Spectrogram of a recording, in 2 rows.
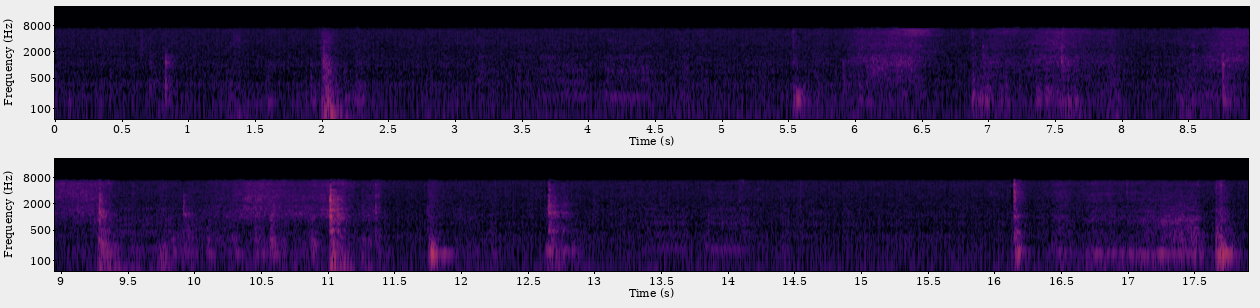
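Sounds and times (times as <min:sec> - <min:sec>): cardboard brushing and scraping: 0:05.9 - 0:11.4, 0:16.4 - 0:17.9.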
